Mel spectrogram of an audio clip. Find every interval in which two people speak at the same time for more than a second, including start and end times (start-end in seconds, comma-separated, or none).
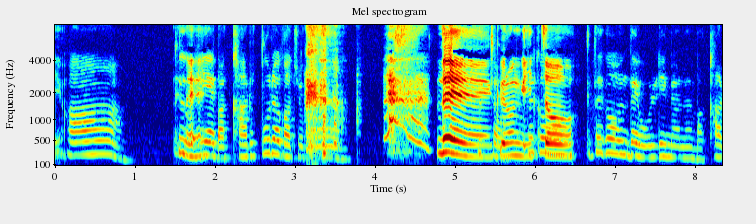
5.3-6.5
